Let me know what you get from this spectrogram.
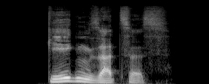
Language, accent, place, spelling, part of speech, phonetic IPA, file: German, Germany, Berlin, Gegensatzes, noun, [ˈɡeːɡn̩ˌzat͡səs], De-Gegensatzes.ogg
- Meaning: genitive singular of Gegensatz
